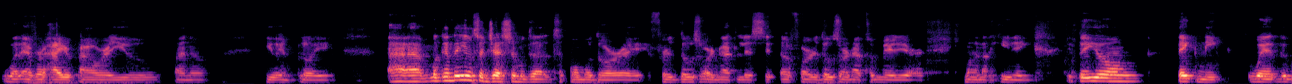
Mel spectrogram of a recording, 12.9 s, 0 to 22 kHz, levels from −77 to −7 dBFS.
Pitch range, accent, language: 110-135 Hz, Filipino, English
